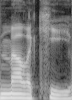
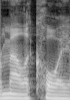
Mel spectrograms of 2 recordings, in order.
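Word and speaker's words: μαλακοί: one of them is Malachi or malachoi according to the erasmian pronunciation and and it basically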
